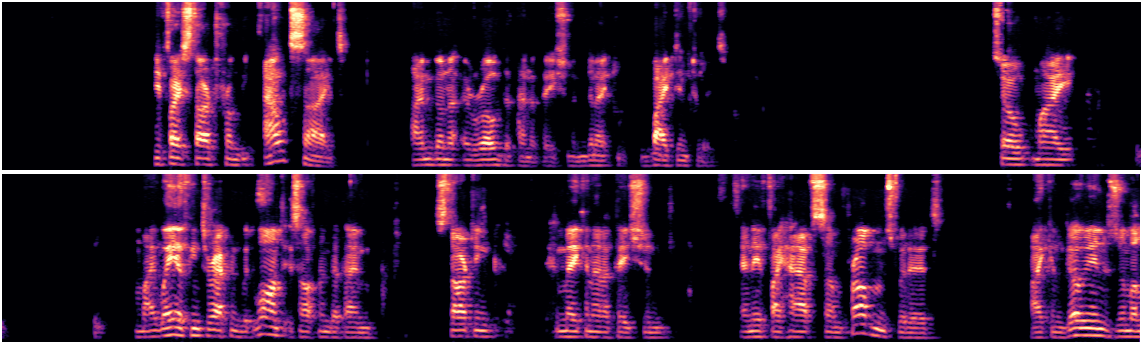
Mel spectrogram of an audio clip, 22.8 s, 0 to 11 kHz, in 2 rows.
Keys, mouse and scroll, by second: 3.2-7.7 alt+drag, 9.3 scroll up 2, 9.5-12.3 scroll down 2, 10.9 space, 11.1 click, 12.3-12.9 scroll up 1, 12.9-14.7 scroll down 1, 14.7 click, 14.7-16.7 scroll down 1, 15.7-20.5 drag, 16.7-17.3 scroll down 1, 17.3-20.5 scroll down 1, 20.5 scroll down 1, 20.6-21.8 scroll up 2.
